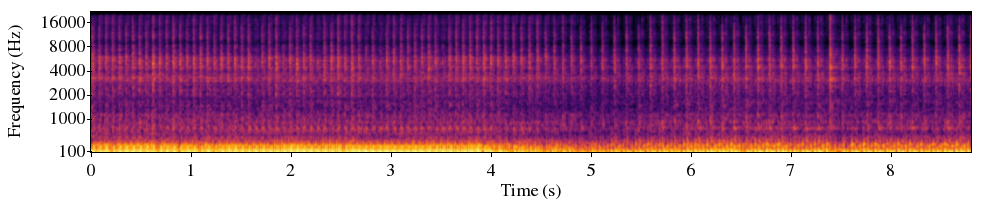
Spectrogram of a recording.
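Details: 2002 Moto Guzzi California EV V-twin idling then blipped: quick metallic top-end tick that speeds up with revs; cause unknown.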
